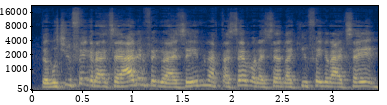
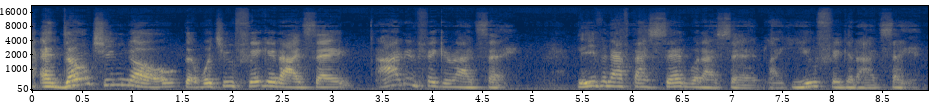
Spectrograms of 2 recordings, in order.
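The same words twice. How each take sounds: First: Rapid-fire tongue-twisting verse; rapid recital. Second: Measured, phrase-by-phrase verse; slow motion. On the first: Acted. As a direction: rattle off the tangled line in one breath. Fast take, later replayed slowly. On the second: Shown as a demonstration. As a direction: take the tangled line apart slowly, easing down at the end. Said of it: "And in slow motion".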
